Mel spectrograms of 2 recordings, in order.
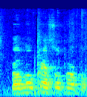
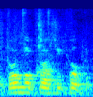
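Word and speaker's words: bromocresol purple: say it like 50 times with me no bromo crestle purple bromo crestle purple come on get it into your head bromo crestle purple I almost guarantee that's going to be a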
